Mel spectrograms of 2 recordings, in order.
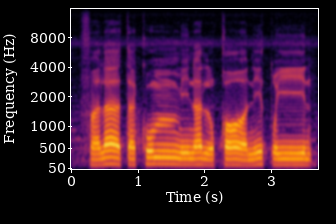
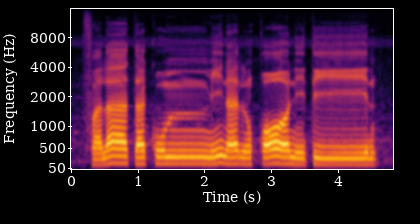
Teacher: Salah kita dalam melafazkan huruf ta, yang mana dia harusnya kita baca dengan tebal, kita baca dia dengan tipis.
